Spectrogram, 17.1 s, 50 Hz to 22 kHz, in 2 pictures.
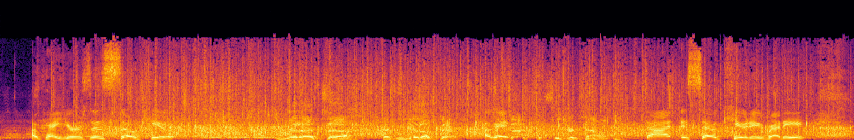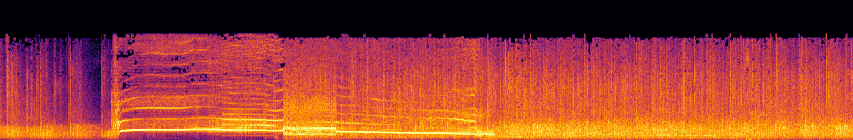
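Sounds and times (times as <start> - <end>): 
crowd applauding and cheering: 0.0 - 17.0
speech: 0.3 - 2.0, 2.8 - 8.2
person screaming in a screaming contest: 9.7 - 13.6.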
